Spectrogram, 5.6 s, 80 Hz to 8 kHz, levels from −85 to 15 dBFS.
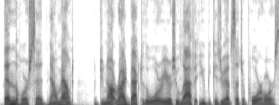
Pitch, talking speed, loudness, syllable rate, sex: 135 Hz, 270 wpm, -18 LUFS, 5.9 syllables/s, female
